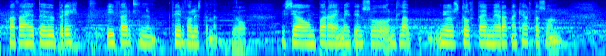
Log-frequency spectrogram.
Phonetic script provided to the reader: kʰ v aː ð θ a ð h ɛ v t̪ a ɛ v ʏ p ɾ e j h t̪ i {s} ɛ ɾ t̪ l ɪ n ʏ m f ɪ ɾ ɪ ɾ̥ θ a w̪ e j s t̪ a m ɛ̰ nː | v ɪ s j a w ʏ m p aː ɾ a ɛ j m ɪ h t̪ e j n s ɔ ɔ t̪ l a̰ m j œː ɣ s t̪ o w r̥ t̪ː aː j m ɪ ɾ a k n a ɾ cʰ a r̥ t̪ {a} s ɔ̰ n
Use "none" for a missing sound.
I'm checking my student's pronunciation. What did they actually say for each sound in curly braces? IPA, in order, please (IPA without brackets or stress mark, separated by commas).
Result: f, a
